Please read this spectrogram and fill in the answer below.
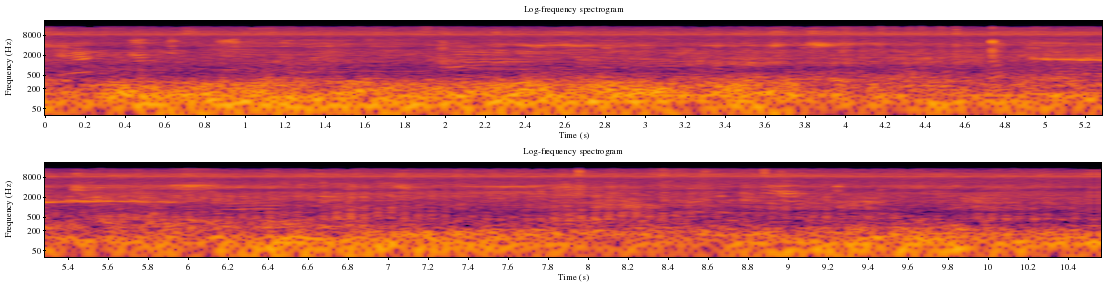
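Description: Wind buffeting the camera's microphone: a loud, uneven low rumble that runs without a break, with faint voices behind it.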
